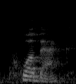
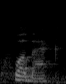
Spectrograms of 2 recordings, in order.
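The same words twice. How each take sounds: First: It is said the common American way. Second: It is said the common American way.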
